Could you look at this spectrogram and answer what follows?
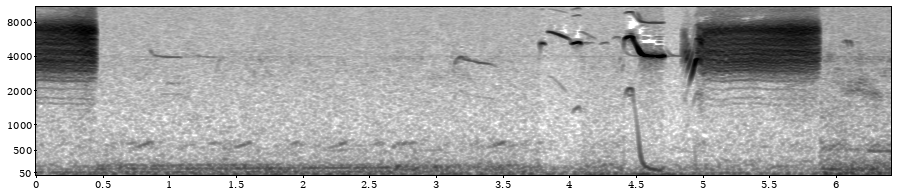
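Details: Leistes militaris song phrase: the tail of a harsh buzz, a quiet pause with faint low hum, then soft high chips, a sharp descending whistle and another long rasping buzz of about a second.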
